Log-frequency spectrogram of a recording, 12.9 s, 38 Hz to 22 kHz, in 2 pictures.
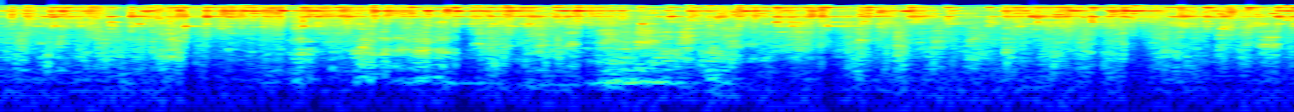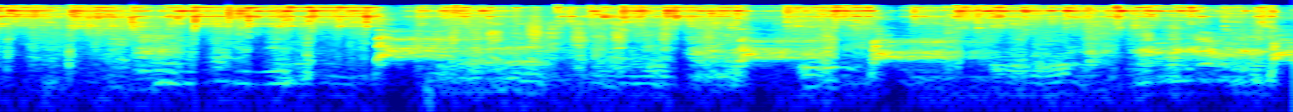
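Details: Two dogs playing together at a daycare in January 2012. Steady background hiss and rustling, with short, rough bark bursts and growly harmonic sounds standing out near the end.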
